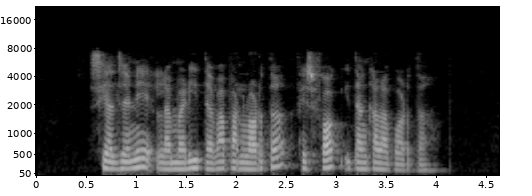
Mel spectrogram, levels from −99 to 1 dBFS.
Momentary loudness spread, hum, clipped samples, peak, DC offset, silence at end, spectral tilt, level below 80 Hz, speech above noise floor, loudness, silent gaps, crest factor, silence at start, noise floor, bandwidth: 9 LU; none; under 0.1%; -14 dBFS; under 0.1%; 0.65 s; -4.5 dB/octave; -72 dBFS; 52 dB; -33 LUFS; none; 20 dB; 0.55 s; -85 dBFS; 7.6 kHz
